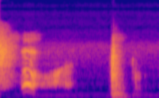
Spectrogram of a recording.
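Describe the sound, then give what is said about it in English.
A gunshot in a radio drama: one sharp, whip-like crack cuts in near the end after a short tonal sound. “And just one more shot for good measure. To make sure you are really dead.”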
